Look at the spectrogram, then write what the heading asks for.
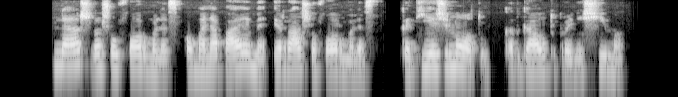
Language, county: Lithuanian, Vilnius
